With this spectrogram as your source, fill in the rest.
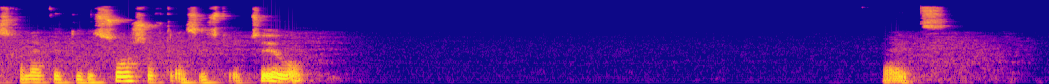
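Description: A woman speaks calmly into a close microphone.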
